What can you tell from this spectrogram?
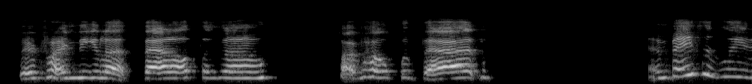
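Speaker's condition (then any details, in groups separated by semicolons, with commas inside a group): Cerebral palsy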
